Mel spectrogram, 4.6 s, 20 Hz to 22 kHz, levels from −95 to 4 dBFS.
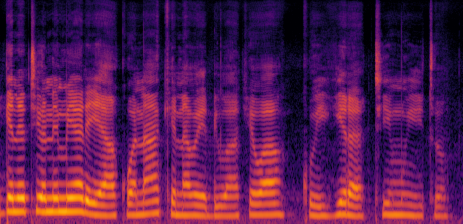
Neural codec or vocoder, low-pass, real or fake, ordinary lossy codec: codec, 44.1 kHz, 7.8 kbps, Pupu-Codec; none; fake; none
